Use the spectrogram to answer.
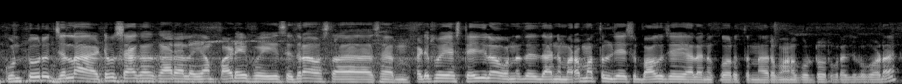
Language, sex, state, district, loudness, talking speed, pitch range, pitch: Telugu, male, Andhra Pradesh, Guntur, -16 LUFS, 140 wpm, 115-140 Hz, 125 Hz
